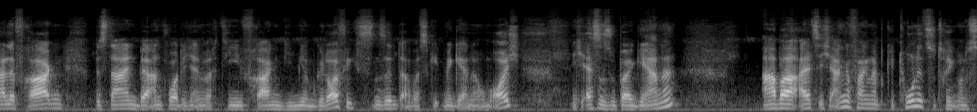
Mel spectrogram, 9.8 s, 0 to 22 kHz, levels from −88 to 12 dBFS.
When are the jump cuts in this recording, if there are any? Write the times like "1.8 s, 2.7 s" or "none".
5.7 s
